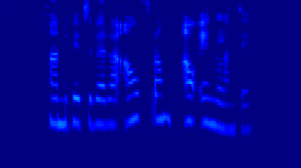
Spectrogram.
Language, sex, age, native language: Icelandic, female, 30-39, Icelandic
